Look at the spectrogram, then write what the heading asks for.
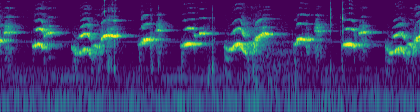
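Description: A pet bird squawks over and over in a steady run of sharp, high, nasal calls roughly every half second, loud and close, with no talking.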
